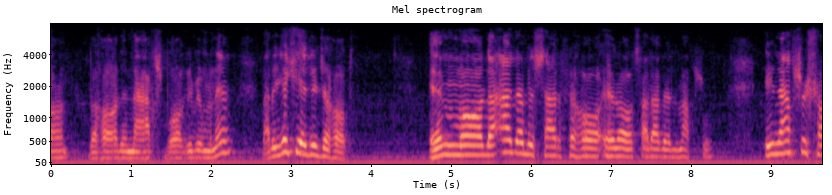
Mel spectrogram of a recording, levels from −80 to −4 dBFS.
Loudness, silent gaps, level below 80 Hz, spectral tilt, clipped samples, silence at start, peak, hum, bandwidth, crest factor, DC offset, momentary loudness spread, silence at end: -22 LUFS; none; -40 dBFS; -6.5 dB/octave; under 0.1%; 0 s; -4 dBFS; 50 Hz at -40 dBFS; 7.8 kHz; 18 dB; under 0.1%; 22 LU; 0 s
